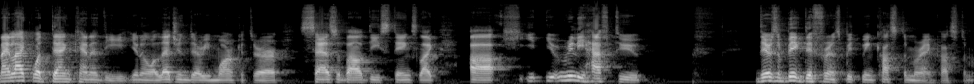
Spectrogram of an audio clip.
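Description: Speaking with a Hungarian accent, a man at a medium pitch talks at a fairly quick pace with lively intonation on a very clean recording with a silent background. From Transylvania, Romania (ethnic Hungarian). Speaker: copywriter and marketing consultant. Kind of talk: interview. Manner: halting, many fillers.

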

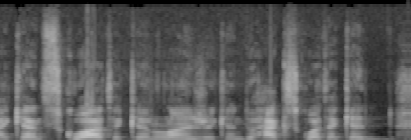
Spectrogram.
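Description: Very deep and low in pitch, a man's voice comes through with a French accent. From France (born in Morocco). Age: 40s. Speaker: bodybuilder and gym owner. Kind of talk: casual interview. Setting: studio.

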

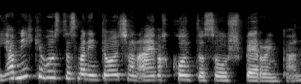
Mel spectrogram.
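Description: Her pitch swings very widely as she talks. This woman speaks with a Finnish accent against a quiet background. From Finland. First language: Finnish (speaking German). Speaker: entrepreneur and speech coach. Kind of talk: interview.

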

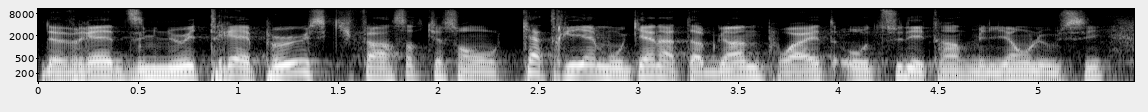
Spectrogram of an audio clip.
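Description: The speaker has a Quebec accent and a fairly quick pace. Pitch varies in an ordinary way. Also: man. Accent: Québécois French. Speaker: film columnist. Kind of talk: radio chronicle, casual chat.

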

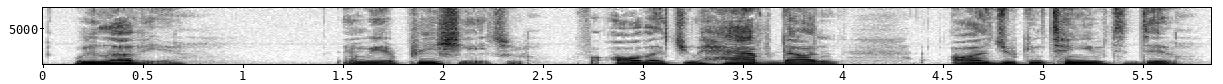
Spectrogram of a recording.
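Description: Pausing long and often, a man at medium pitch speaks at a moderate pace in a dark, mellow tone, his intonation monotone and flat while his loudness swings widely. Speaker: spoken word poet. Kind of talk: spoken word poem, dedicated tribute with a short spoken intro. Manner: impassioned, earnest, heartfelt; emphatic, rhythmic, with rhyming cadence.

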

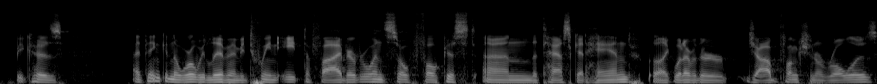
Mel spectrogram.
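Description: A man with an American accent talks at a moderate pace with fairly even intonation. His pitch is fairly low, and the background is quiet. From Chicago suburbs. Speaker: entrepreneur, networking event organizer. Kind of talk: casual interview chat.

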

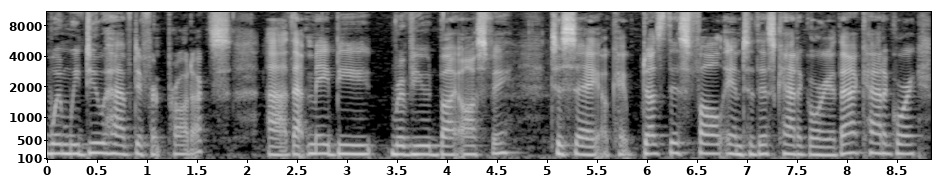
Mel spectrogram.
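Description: Somewhat breathy and dark, mellow in tone, a woman speaks at a medium pitch and moderate pace with monotone, flat intonation. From Canada. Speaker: bank executive. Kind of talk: interview.

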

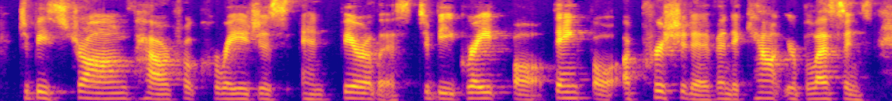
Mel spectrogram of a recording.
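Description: In a very clean recording with a silent background, a woman with a normal speaking voice speaks at a fairly low pitch. Her pace is moderate, with hardly any pauses and fairly even intonation. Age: 60s. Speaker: visibility expert and speaker. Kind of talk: casual interview. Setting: live video stream.

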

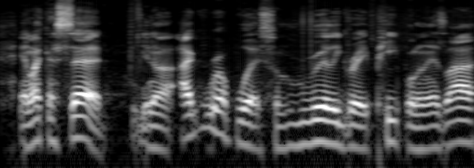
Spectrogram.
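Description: A man's dark, mellow voice in a New York accent, at a fairly quick pace, dry and close with no echo over a quiet background. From New York City (Queens). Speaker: wealth advisor and firm founder. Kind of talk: interview.

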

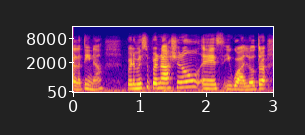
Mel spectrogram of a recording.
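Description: A woman with an unremarkable speaking voice and fairly high pitch, at a fairly quick pace. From Ecuador. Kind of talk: interview.

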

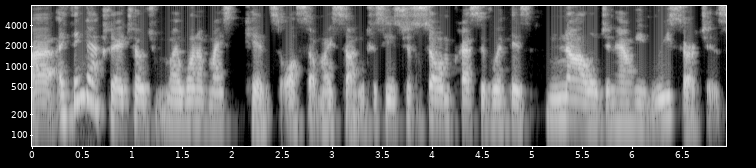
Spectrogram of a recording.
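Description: A woman with a New York accent speaks at a very deep, low pitch. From East Coast, New York tri-state area. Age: 50s. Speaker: podcast guest, business coach.

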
